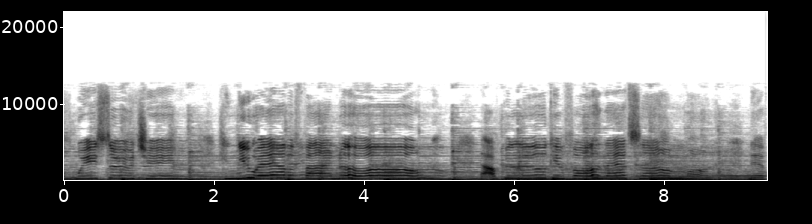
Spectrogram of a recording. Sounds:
female singing
music

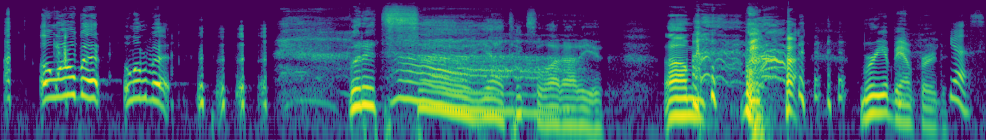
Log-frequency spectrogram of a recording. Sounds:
speech

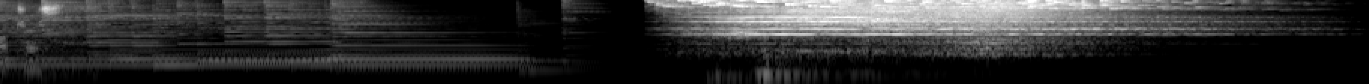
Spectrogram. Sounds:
speech
music

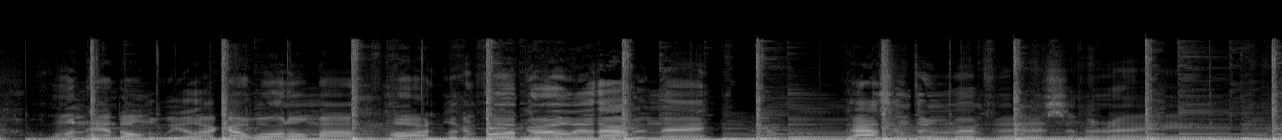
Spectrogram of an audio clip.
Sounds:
music

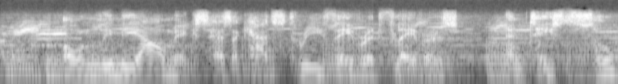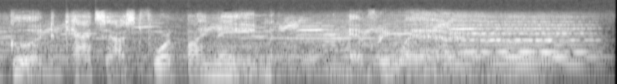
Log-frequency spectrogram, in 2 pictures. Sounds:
meow
domestic animals
music
speech
cat
animal

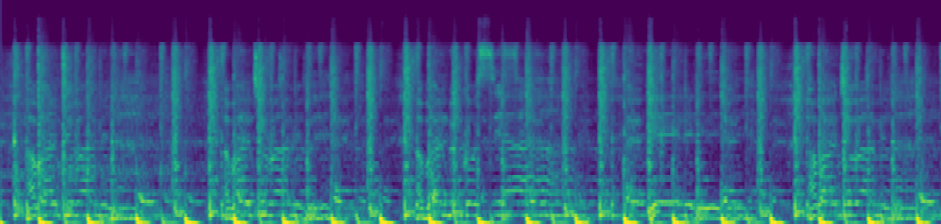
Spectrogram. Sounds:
music

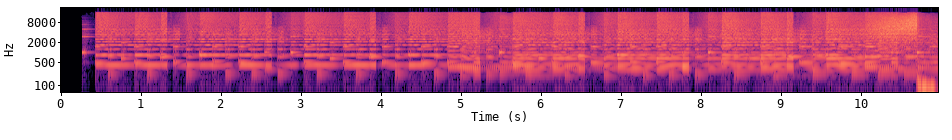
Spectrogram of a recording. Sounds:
music

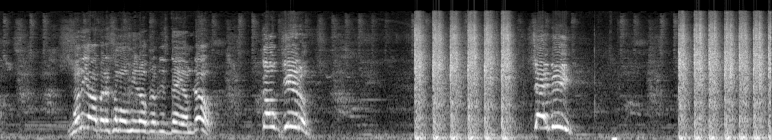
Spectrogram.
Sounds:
music
knock
speech

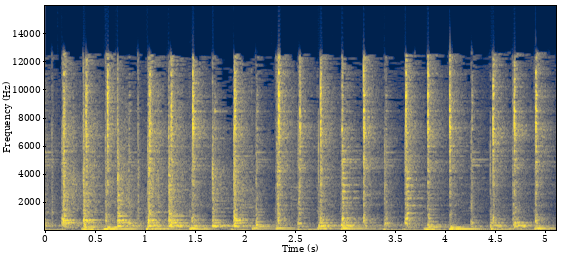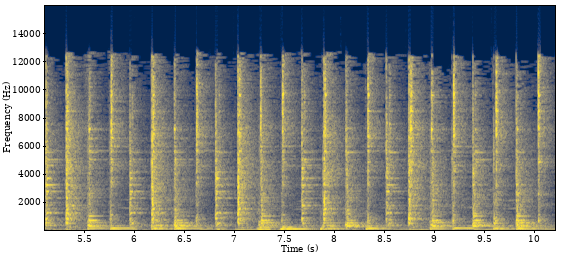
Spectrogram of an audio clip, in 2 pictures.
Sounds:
playing timbales

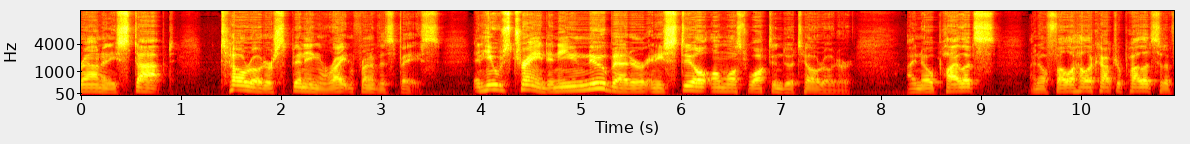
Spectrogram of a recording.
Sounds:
speech

